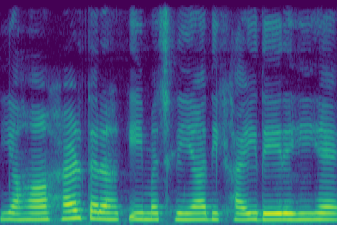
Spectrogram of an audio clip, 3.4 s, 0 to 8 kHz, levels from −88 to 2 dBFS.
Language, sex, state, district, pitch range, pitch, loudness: Hindi, female, Chhattisgarh, Korba, 220-230 Hz, 225 Hz, -14 LUFS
